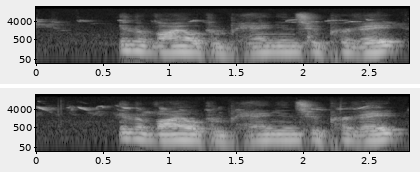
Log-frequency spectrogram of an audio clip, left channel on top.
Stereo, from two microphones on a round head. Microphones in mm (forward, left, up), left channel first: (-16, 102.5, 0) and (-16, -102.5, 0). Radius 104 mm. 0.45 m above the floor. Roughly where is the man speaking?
Right.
